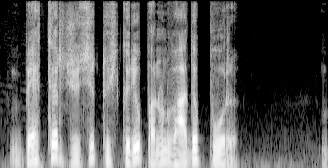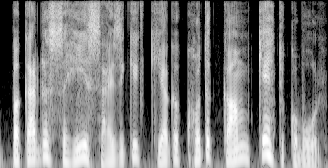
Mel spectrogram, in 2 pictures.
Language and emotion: Kashmiri, angry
